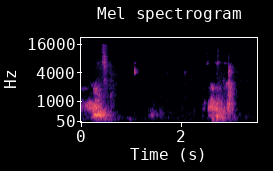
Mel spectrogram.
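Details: Two hoarse little barks, about two seconds apart, from Daisy's four-week-old Cavalier King Charles Spaniel puppies in their pen, with faint squeaks in the gap between.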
